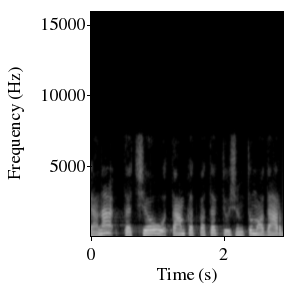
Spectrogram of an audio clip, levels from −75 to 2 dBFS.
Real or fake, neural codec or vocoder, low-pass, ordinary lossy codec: real; none; 7.2 kHz; MP3, 64 kbps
